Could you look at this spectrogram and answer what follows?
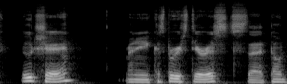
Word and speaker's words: Luce: Like her, her name is pronounced Luche. It's Italian and French.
